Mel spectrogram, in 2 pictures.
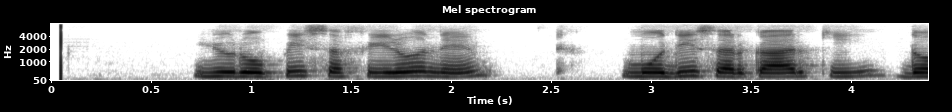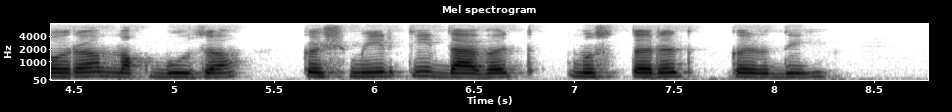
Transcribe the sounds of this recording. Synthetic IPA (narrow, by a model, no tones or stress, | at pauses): juːɾoːpisɐfiːɾõne | moːd̪isɐɾkaːɾkid̪ɔːɾamɐqbuːza | kɐʃmiːɾkid̪aːʋət̪mʊst̪əɾəd̪kɐɾd̪iː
